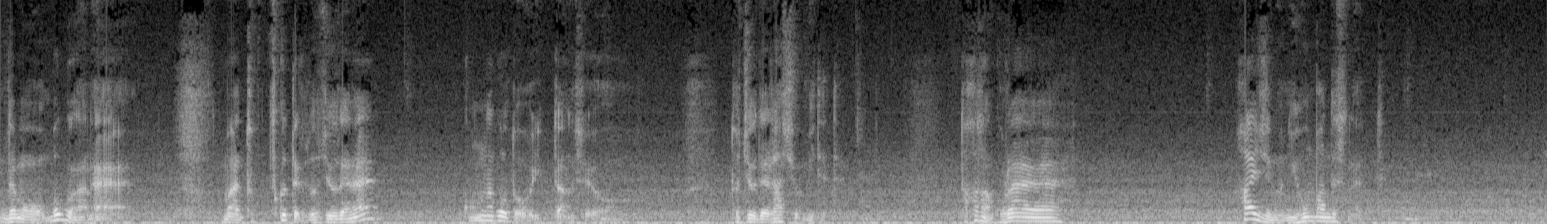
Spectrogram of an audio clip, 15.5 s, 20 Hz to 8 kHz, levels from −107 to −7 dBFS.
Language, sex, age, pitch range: Japanese, male, 50-69, 75-115 Hz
